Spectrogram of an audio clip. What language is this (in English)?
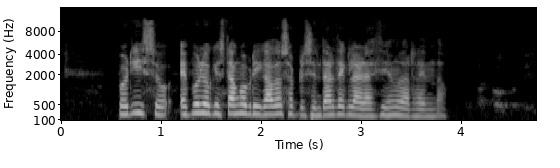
Galician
